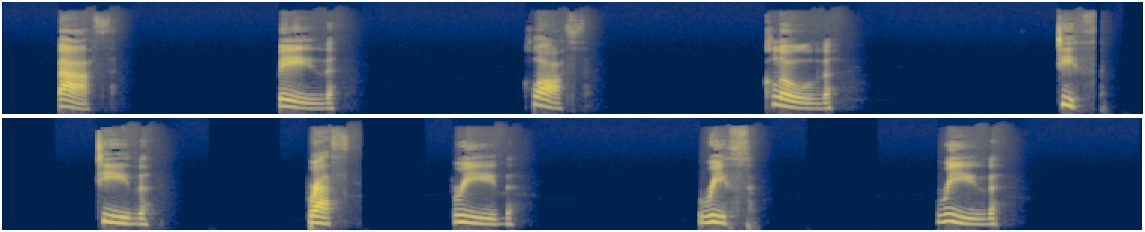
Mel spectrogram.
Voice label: Pronunciation Practice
